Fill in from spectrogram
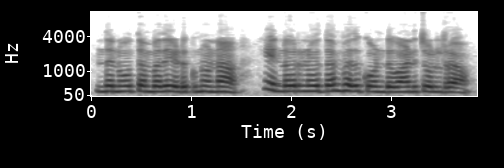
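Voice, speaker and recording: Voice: medium pitch, flat delivery, fairly quick, phone-quality sound, lightly acted. An actor voicing a drunk middle-aged husband in a comedy cartoon, with a Tirunelveli Tamil accent, talking in a slurred, mournful way. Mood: glum. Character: drunk middle-aged husband who lost family gold.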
